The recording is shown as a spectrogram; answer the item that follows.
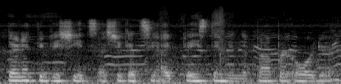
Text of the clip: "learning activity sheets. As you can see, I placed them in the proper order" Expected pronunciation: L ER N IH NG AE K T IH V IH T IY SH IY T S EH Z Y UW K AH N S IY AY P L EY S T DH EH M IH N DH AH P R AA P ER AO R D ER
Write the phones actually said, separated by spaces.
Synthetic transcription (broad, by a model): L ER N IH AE T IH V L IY SH IY T S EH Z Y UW K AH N S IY AY P L EY S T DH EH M IH N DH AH P R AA P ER AO R D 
